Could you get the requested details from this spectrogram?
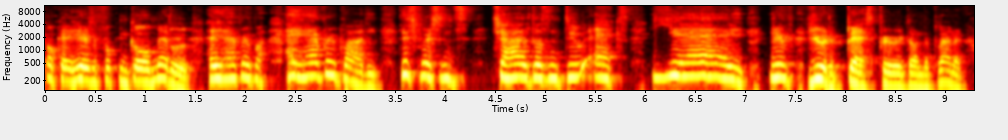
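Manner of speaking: high, hammed-up public announcement; mock-cheer as if handing out a medal; sarcastic celebration. Sarcastic acclaim for boasting parent.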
